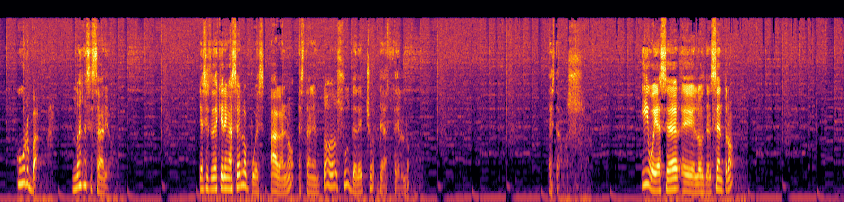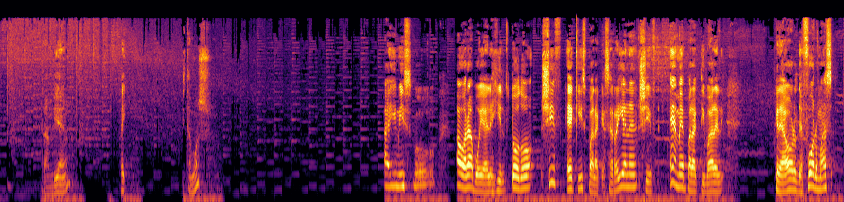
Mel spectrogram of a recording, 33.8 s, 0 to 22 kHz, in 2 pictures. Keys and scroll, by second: 3.4 space, 6.6 a, 12.0 v, 12.3 space, 13.6 p, 19.3 ctrl+z, 19.8 space, 25.4 v, 28.2 shift+x, 30.2 shift+m, 31.8 space.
